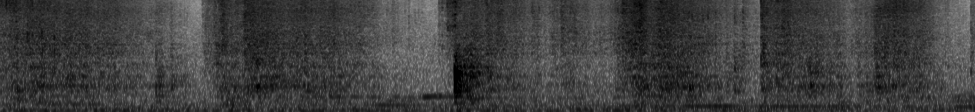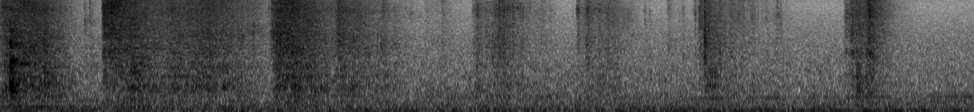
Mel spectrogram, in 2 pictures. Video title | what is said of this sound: 羽衣甘藍 Kale 羽衣甘藍葉烤片，羽衣甘藍葉脆片 不同做法及調味，低热量，健康减肥，美味酥脆，好吃得不得了The crispy, healthy，yummy roasted Kale chips | 听听非常酥脆的声音，而且没有粘连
